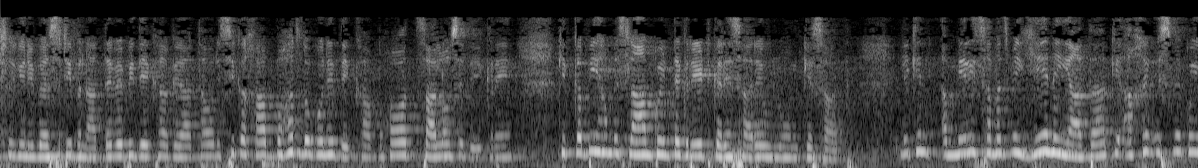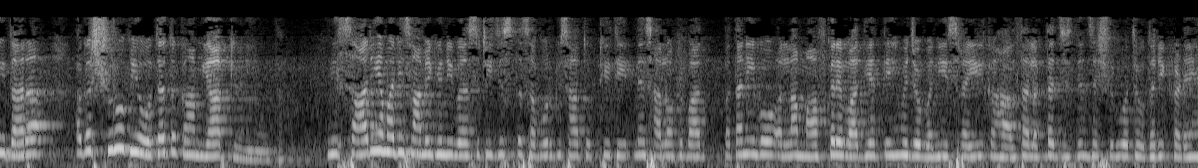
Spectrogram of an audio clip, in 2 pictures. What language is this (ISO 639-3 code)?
urd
